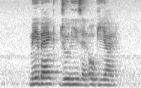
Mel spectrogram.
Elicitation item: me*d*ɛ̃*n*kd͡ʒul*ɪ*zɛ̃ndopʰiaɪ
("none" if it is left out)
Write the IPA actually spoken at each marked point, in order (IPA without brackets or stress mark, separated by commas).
b, ŋ, i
